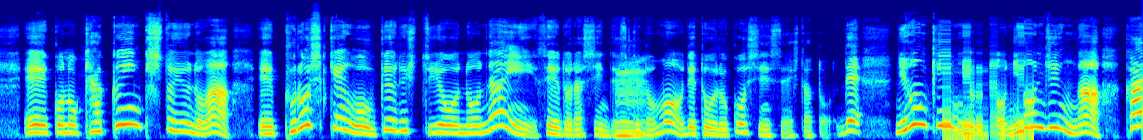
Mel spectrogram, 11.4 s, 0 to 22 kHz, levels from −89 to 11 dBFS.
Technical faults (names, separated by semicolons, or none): robotic sound from repeated short buffers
